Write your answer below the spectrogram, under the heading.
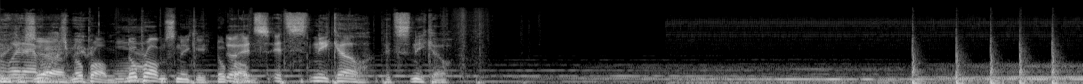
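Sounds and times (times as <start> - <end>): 
speech: 0.1 - 4.8
low electrical hum: 6.7 - 9.5
knocking on a door: 9.1 - 10.8.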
